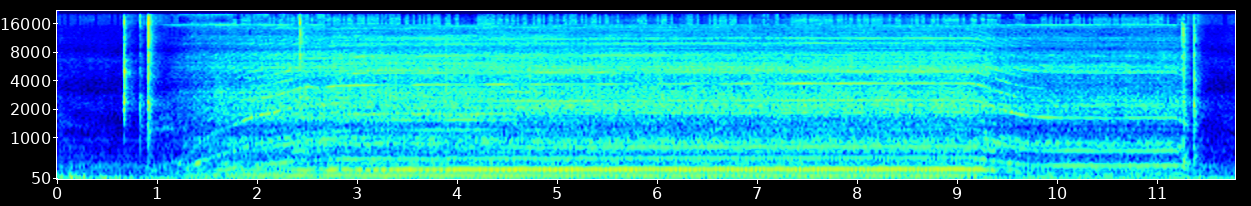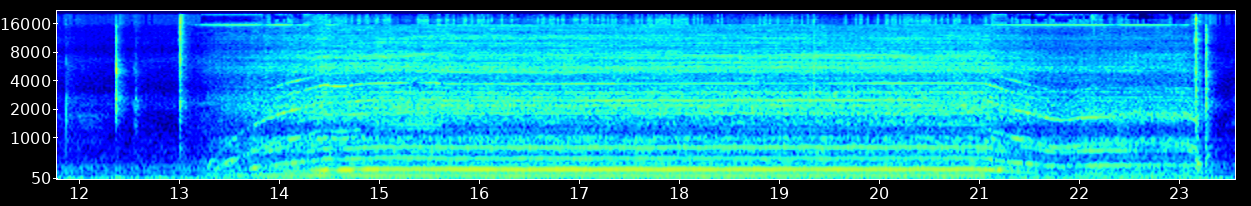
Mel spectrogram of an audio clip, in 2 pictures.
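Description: A LiftMaster 8355W or 84501 garage door opener motor runs in two long cycles, each a loud, steady whirring hum with a vacuum-like tone that ramps up, holds, then winds down with a brief pause between.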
